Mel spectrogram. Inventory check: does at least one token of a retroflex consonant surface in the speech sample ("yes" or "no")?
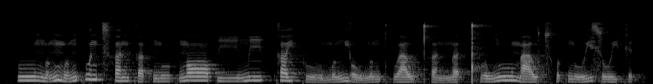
no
